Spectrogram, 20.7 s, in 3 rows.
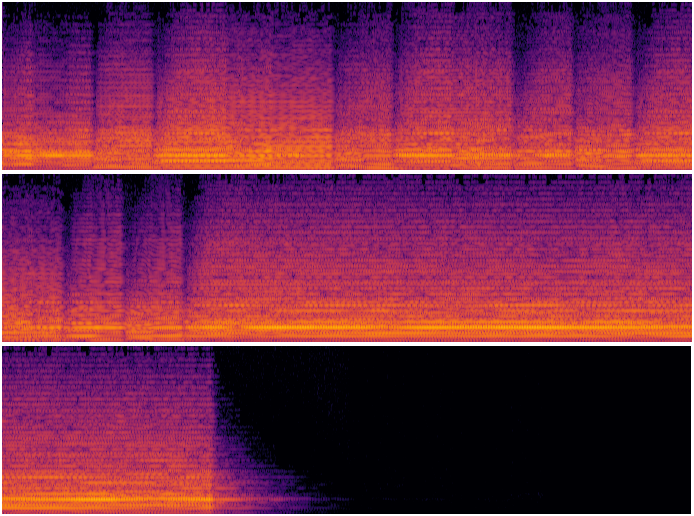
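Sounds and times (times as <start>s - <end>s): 
trombone quartet: 0.0s - 16.2s.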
